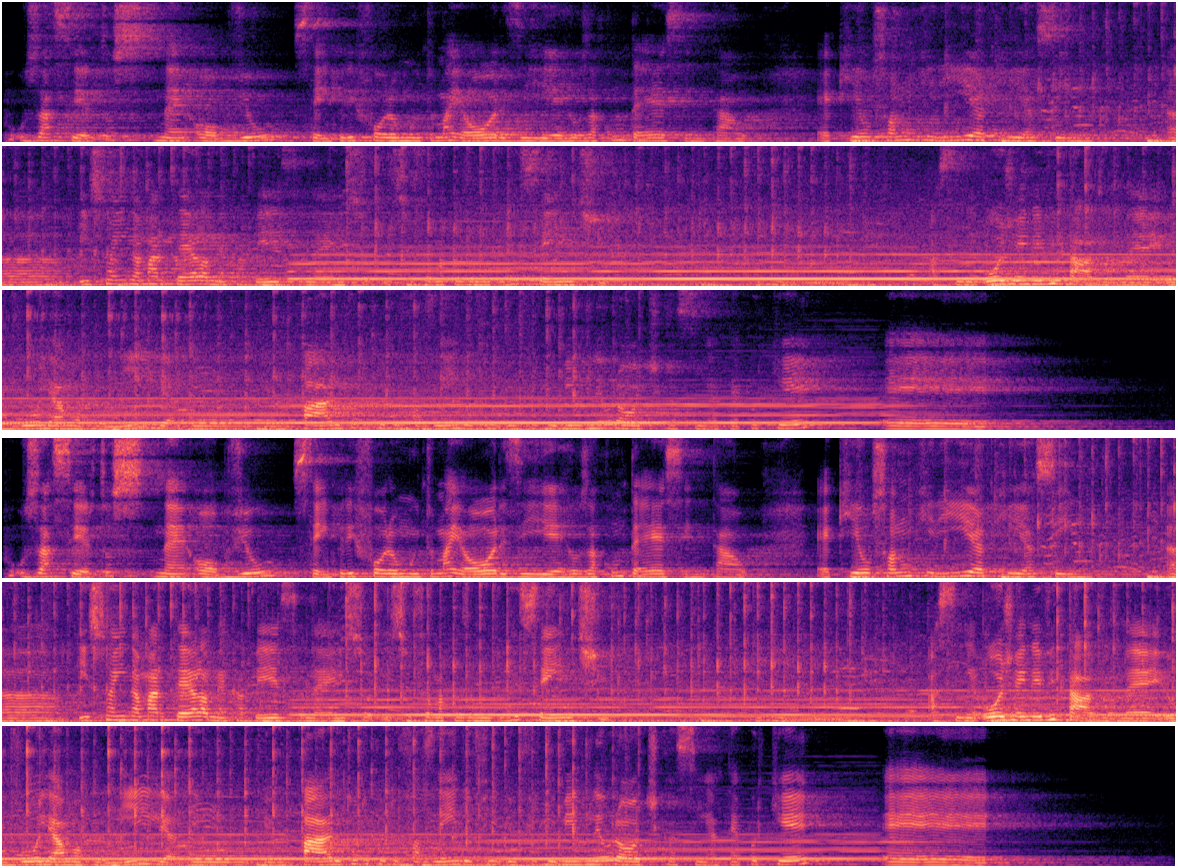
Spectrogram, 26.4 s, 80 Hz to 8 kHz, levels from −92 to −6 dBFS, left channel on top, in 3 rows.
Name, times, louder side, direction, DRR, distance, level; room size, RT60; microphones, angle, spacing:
voice 1, 0.0-8.2 8.7-13.4 14.4-15.4 15.7-23.7 24.2-25.0, right 3 dB, 50° right, 9 dB, 0.7 m, -26 dB
Crowd, 6.4-22.4, right 2 dB, 70° right, 1.1 m, -32 dB
Wind instrument woodwind instrument, 10.9-24.3, left 3 dB, 45° left, 5.4 m, -26 dB
sound 1, 12.2-21.6, equal, 30° left, 1.5 m, -36 dB
28.0 x 21.0 x 4.6 m, 2.5 s
head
